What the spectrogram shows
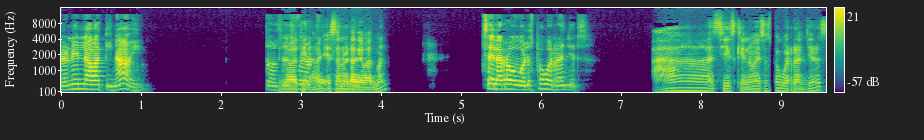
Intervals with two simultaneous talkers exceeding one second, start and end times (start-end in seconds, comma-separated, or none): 2.7-4.0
